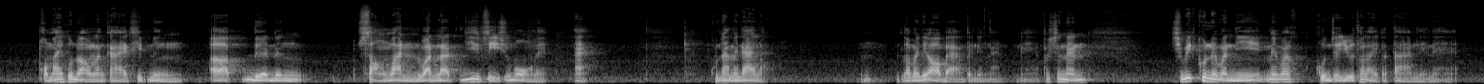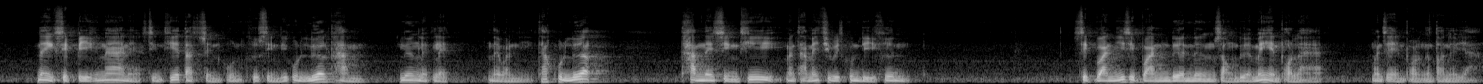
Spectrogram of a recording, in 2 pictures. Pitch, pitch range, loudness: 85 Hz, 70-95 Hz, -22 LUFS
